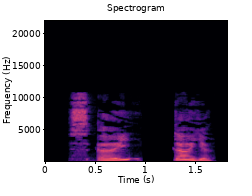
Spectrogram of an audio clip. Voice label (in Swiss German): "au", alsace; medecine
